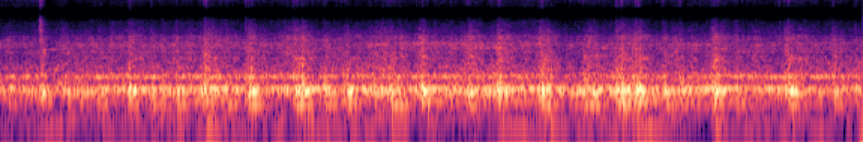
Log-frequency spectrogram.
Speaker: can hear it start clunking so something yeah see sprockets weren't aligned he pushed the motor forward the clunk went away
